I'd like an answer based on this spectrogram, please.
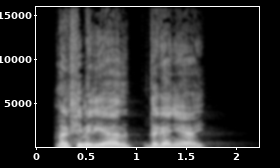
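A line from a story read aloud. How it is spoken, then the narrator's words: Shout. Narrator (Russian): крикнула Баба-Яга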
